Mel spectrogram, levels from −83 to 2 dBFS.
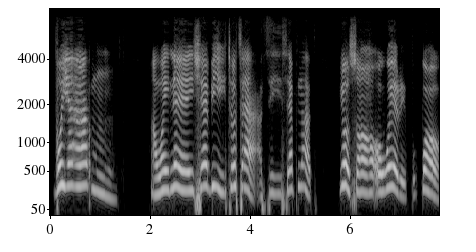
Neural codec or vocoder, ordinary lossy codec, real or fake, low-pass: codec, 16 kHz, 0.8 kbps, ZipCodec; none; fake; 7.2 kHz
